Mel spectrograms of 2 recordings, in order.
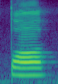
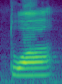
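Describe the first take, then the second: First: The lips stay unrounded on the sound. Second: The lips are rounded forward on the sound. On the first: The speaker calls it right. "It is ta" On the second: The speaker calls it wrong. "When you use your lip or put your lip in the front position, oo, oo position, it becomes twa"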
